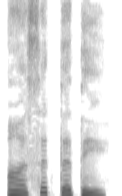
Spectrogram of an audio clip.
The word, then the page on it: ಆಸಕ್ತತೆ: āsaktate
